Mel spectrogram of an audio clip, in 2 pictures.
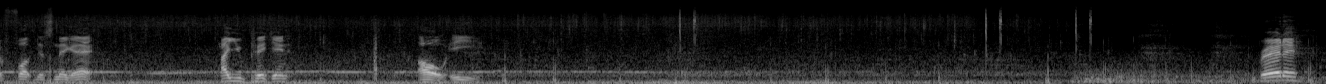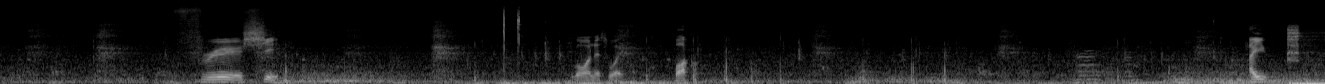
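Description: A young man speaks in bursts with animation, close to a microphone.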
